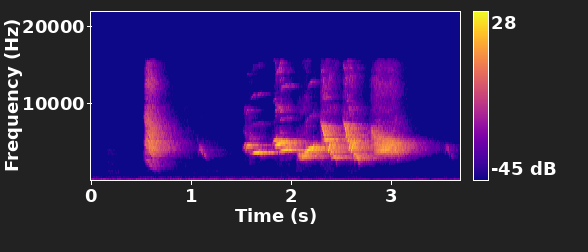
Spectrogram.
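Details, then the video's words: Double-collared seedeater, Braddock song style used as a tutor song for teaching young birds; a short buzzy high note, then a rapid run of bright chattering, warbled phrases lasting about two seconds, with a faint low hum beneath. "Coleiro Braddock 10 Minutos HD - Coleiro Professor Aprendizado"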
